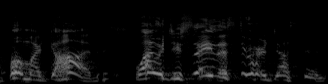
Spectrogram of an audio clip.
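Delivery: high, loud, quick scolding; hammed-up indignant protest; mock outrage. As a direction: scold in shrieky disbelief, imitating an offended sister. Acted outraged French sister.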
